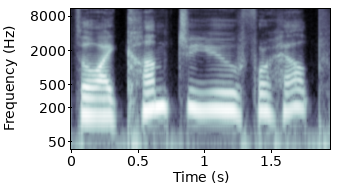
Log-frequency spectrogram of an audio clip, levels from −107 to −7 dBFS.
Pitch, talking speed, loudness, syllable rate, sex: 170 Hz, 215 wpm, -17 LUFS, 3.8 syllables/s, male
